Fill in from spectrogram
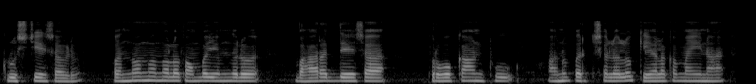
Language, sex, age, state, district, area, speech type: Telugu, male, 45-60, Andhra Pradesh, West Godavari, rural, spontaneous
